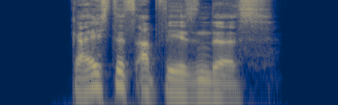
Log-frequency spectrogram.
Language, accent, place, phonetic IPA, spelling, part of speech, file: German, Germany, Berlin, [ˈɡaɪ̯stəsˌʔapveːzn̩dəs], geistesabwesendes, adjective, De-geistesabwesendes.ogg
- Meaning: strong/mixed nominative/accusative neuter singular of geistesabwesend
